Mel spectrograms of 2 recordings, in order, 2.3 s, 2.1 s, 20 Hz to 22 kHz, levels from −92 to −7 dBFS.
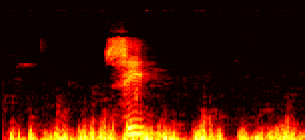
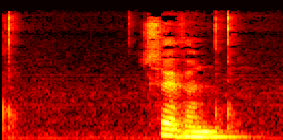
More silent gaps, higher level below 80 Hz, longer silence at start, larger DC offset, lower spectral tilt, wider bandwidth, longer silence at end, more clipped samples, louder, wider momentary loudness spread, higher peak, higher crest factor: neither; first, -28 dBFS vs -58 dBFS; about the same, 0.1 s vs 0.05 s; neither; about the same, -6 dB/octave vs -5.5 dB/octave; second, 7.6 kHz vs 16.5 kHz; second, 0 s vs 0.3 s; neither; second, -25 LUFS vs -22 LUFS; second, 10 LU vs 13 LU; about the same, -6 dBFS vs -4 dBFS; about the same, 18 dB vs 20 dB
